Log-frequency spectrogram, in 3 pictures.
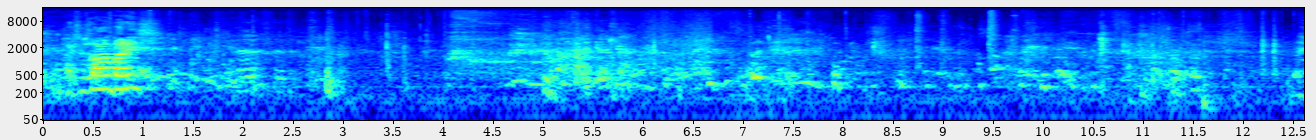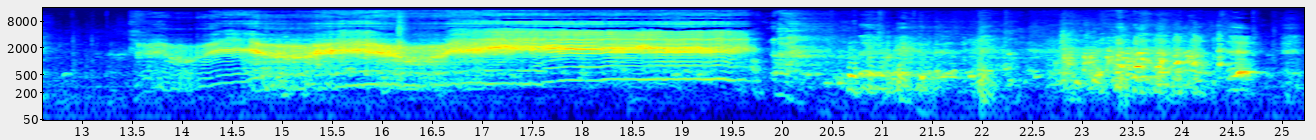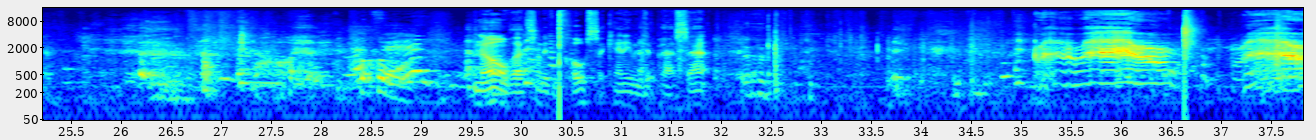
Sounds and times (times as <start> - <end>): Speech: 28.3 - 31.9.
